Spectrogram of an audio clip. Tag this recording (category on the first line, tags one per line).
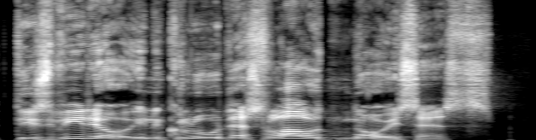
Speech > Solo speech
speech
Male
